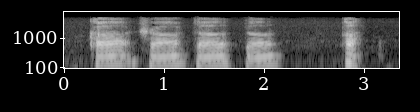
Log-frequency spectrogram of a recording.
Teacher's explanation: it starts from the back of the vocal apparatus and moves to the forward.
